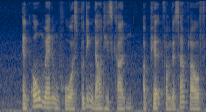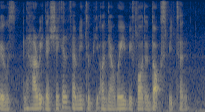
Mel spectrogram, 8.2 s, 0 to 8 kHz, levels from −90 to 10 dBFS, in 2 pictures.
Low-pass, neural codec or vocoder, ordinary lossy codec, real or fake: none; none; none; real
